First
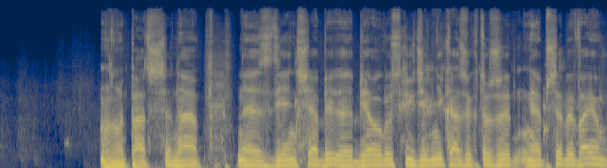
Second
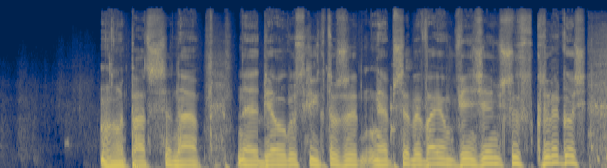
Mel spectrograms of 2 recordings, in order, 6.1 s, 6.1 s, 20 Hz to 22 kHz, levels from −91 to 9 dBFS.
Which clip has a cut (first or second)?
second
